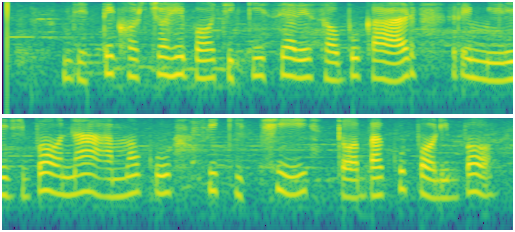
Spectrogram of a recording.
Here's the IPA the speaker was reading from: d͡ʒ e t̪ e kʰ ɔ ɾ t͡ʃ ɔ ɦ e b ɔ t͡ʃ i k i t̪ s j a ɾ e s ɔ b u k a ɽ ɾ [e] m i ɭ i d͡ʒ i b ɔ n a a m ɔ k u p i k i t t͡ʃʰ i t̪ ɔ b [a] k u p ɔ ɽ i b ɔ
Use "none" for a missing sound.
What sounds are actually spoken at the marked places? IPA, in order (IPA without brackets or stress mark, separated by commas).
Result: e, a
